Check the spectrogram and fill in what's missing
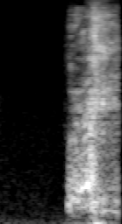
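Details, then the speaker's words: Brief quiet intake, then one loud explosive sneeze from someone deliberately making himself sneeze to clear pepper he had put in his nose; sneezing fit follows. "And all it did was bring the fuck out of my nose. So now I have to try and make myself sneeze to get it out of there."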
